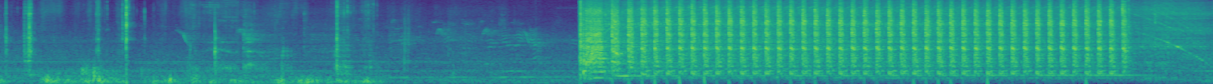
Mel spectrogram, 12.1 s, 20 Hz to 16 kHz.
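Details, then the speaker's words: 1993 Honda Accord, intermittent hot no-start: starter cranks evenly at about four beats a second for five seconds but never fires; gauge on the fuel pump test port shows no fuel pressure, bad fuel pump. "All right, and as you can see, we have no fuel pressure. So with no fuel pressure, I'm not going to bother checking the fuel injectors. I'm going to go after this fuel pressure issue."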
